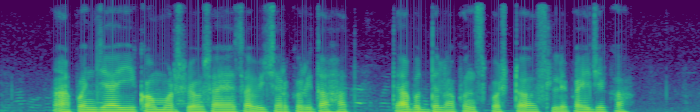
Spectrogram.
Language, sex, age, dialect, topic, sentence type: Marathi, male, 25-30, Standard Marathi, agriculture, question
